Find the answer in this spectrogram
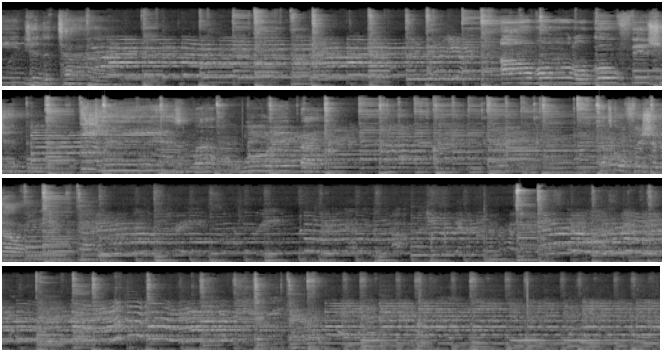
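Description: Two acoustic guitars, one a twelve-string, playing an instrumental blues break with a busy plucked rhythm and some notes sliding in pitch.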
